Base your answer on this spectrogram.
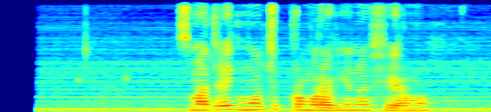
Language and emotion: Russian, neutral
